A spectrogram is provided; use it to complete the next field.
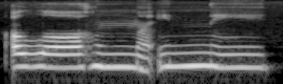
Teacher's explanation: stretch the lam because standing fatha is on the lam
